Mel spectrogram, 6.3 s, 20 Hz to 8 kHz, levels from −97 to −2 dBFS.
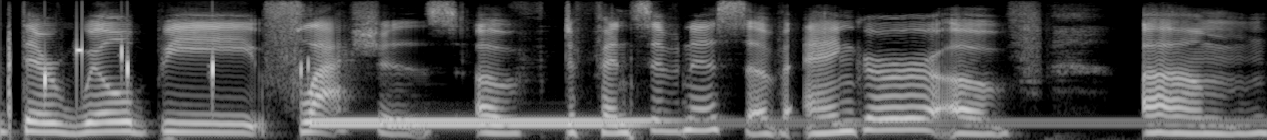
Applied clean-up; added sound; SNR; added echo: classical method log-MMSE.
